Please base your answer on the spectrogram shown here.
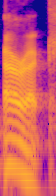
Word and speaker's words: arak: theory but there is called arak it's uh like the country close enough spelled with an a it's a it's fermented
